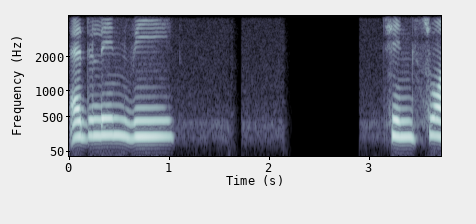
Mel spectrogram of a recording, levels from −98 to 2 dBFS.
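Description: At 1.59 to 1.62 s and again at 1.63 to 1.73 s, a packet arrived late and the jitter buffer ran dry, causing a short stall from a late packet. The receiver held the last sound for about 18 ms, then about 91 ms, adding a slight buzzy smear before resuming with nothing lost.

From 2.14 to 2.91 s, packets were likely held up in transit, emptying the buffer and causing a call audio freeze. The held sound decays quickly into roughly three quarters of a second of silence, then the speech picks up where it stopped, with the 4 kHz-limited call bandwidth unchanged.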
